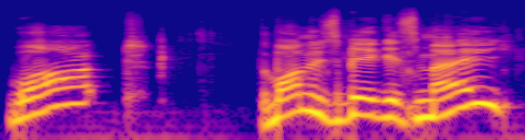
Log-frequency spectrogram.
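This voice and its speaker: A man's voice: high voice, sing-song, slow, voice pushed up, heavily acted. A man voicing a cheeky young street boy in a Victorian storybook reading. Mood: cheeky, surprised. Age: child.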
